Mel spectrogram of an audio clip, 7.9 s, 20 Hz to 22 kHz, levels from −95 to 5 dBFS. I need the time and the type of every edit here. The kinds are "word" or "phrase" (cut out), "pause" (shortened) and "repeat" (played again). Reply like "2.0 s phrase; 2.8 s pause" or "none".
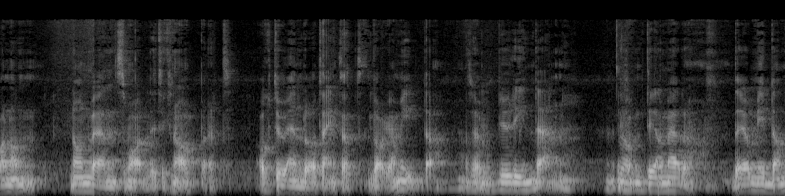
none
